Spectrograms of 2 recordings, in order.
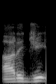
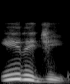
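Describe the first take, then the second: First: The word begins with an 'a' vowel. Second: The word begins with an 'i' vowel. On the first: The speaker calls it wrong. "আর জি এ হবে?" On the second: The speaker calls it right. "তাহলে এটা হবে হচ্ছে ইরিজি"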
